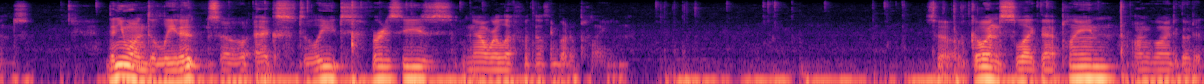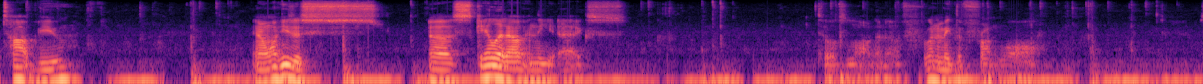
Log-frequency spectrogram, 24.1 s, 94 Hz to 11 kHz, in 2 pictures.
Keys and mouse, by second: 2.5 x, 4.2-6.4 drag, 6.6 b, 7.6 click, 8.9 a, 9.3 b, 9.7 click, 10.5-12.1 drag, 11.1 KP_7, 11.7 KP_5, 12.4 middle click, 13.9-15.7 drag, 15.6 s, 15.7 middle click, 18.4 click, 19.0 s, 20.9 click, 23.0-24.0 middle drag.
